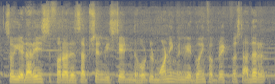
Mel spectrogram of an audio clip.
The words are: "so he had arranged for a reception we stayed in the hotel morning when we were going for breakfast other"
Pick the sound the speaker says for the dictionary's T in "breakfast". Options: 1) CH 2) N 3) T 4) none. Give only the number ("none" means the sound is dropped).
3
